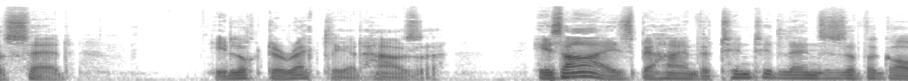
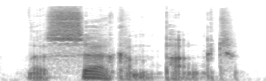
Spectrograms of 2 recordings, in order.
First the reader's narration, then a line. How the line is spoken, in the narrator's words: Hauser replied quietly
